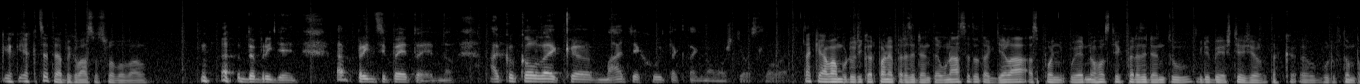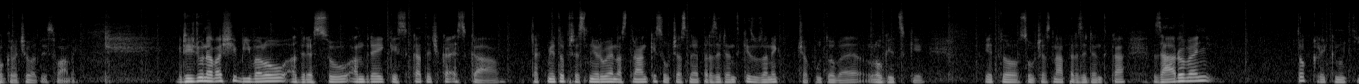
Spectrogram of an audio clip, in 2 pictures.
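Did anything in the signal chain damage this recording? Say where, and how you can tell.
No, nothing in the signal chain stood out on listening, and the only thing heard besides the speech is the room's own background noise, which sits about 28 dB below it.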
